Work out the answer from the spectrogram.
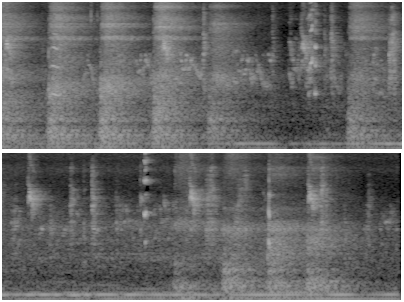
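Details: Lovebirds in a home garden aviary with a pond, queueing for food as corn is brought, give sharp overlapping chirps in clustered bursts, busy and noisy, with a steady low hum underneath.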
